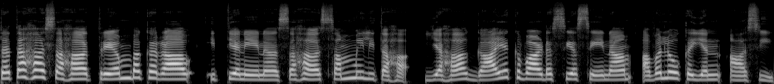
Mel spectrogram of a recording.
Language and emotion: Sanskrit, neutral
